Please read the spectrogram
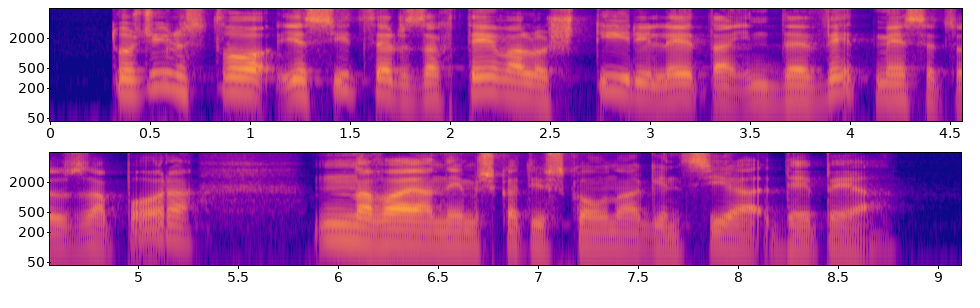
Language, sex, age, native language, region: Slovenian, male, 18-29, Slovenian, Drava region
